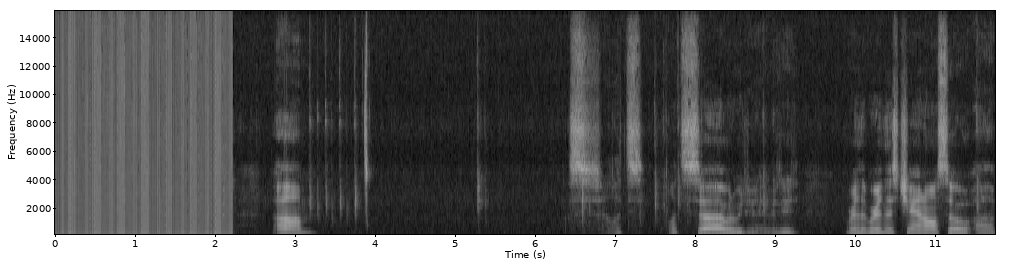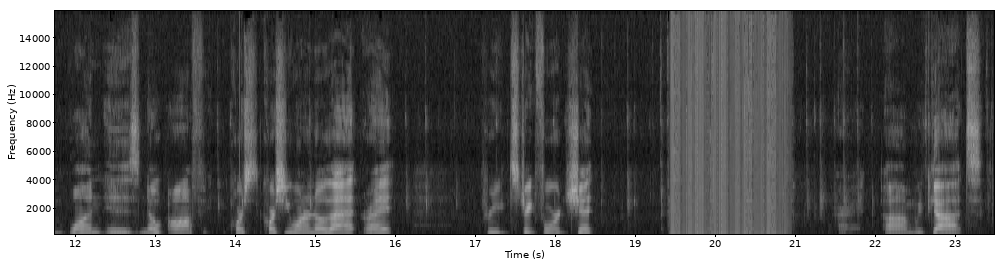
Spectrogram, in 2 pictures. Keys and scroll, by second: 3.4 Up, 3.4-4.2 typing, 5.2 Home, 6.5 Tab, 7.4 shift+Tab, 7.7 Right, 8.7 e, 11.4 1, 15.3-18.7 typing, 21.5 Up, 22.5 Up, 23.1 Left, 23.3 Left.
